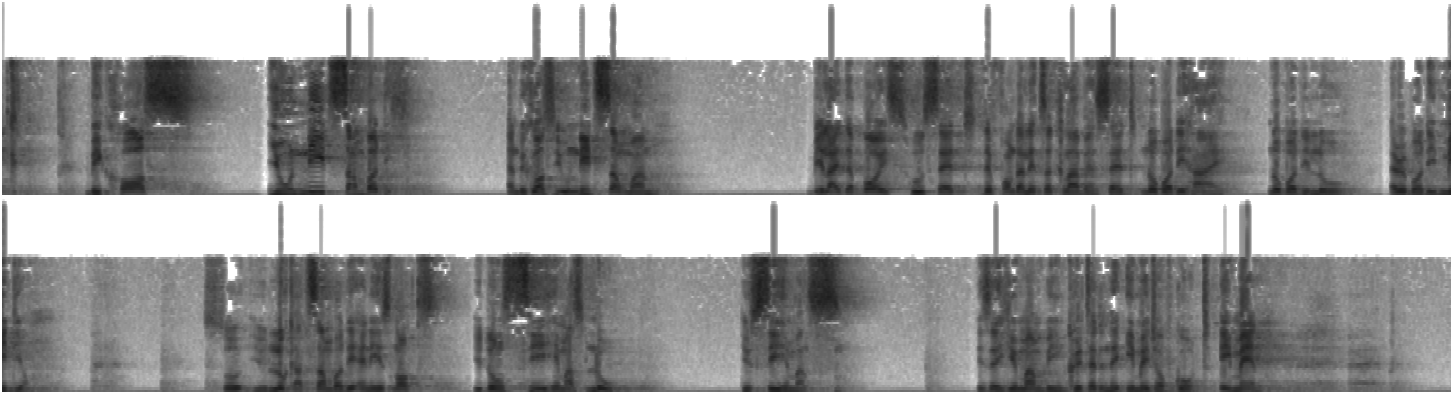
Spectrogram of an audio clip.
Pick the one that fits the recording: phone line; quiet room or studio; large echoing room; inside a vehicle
large echoing room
